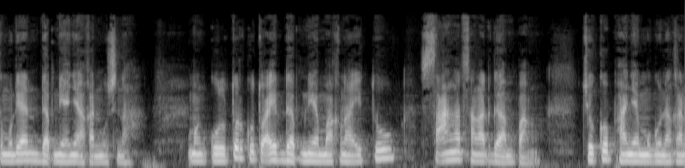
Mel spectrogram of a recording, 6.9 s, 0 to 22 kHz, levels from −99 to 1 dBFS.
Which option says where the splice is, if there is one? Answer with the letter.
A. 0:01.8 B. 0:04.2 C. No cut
A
